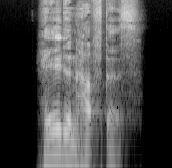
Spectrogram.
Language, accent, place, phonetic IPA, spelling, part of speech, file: German, Germany, Berlin, [ˈhɛldn̩haftəs], heldenhaftes, adjective, De-heldenhaftes.ogg
- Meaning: strong/mixed nominative/accusative neuter singular of heldenhaft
